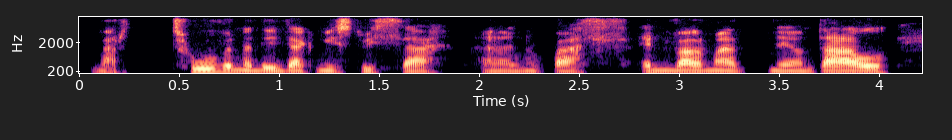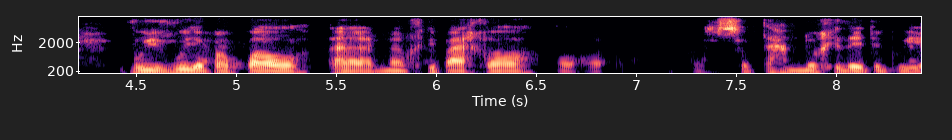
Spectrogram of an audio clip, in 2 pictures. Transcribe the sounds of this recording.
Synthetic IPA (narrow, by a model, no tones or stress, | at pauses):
martʰuːvənəðeɨðaɡmiːsd̥wɪθa | ənubaθɛnvarmaneɔndalˠ | vʊɨvʊɨɔbɔbɔlˠəːmːɛwχd̥ibaːχɔ | soːvd̥ahanʊχiðeɨdəɡwiː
